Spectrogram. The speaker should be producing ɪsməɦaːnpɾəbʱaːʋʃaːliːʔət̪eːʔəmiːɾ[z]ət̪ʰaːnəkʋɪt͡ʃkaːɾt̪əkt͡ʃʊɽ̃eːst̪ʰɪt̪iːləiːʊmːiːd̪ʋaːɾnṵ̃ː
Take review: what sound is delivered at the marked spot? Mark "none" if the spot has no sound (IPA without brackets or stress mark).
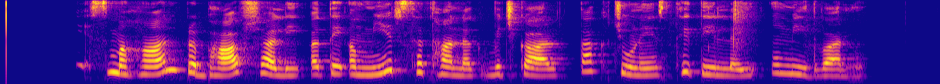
s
